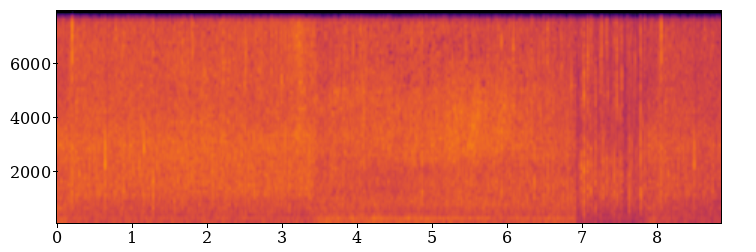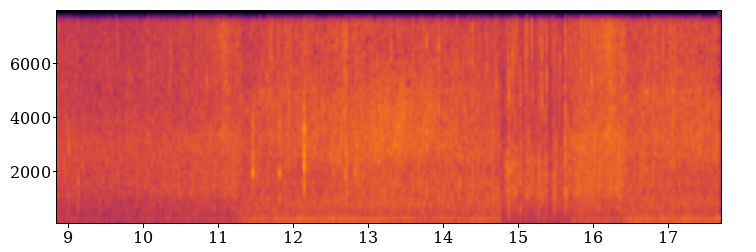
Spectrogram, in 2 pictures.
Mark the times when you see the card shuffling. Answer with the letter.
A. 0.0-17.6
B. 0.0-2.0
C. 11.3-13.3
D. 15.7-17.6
C.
